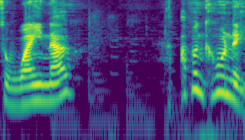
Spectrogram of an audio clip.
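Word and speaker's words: Ueno: that's how it's pronounced, Wano? I've been calling it you Wano all this time. I thought the U was pronounced. I always thought it was you Wano. Not Wano.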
